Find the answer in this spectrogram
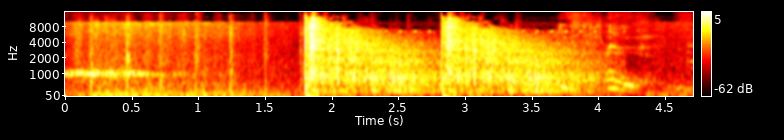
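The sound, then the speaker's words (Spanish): Two loud gunshots ring out about a second apart, each followed by a long echoing decay, over a constant rumbling background noise. “Sonó el disparo.”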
